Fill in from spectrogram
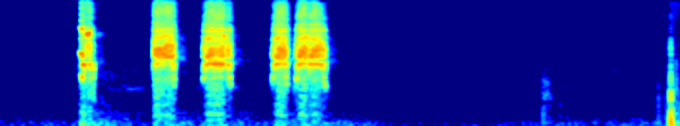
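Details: Black francolin giving a harsh call: a rhythmic series of loud, rasping notes, single then doubled, across two seconds, followed by silence and a faint click.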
